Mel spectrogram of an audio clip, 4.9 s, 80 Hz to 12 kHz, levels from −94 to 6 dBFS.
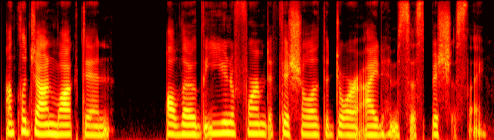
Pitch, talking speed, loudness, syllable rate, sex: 185 Hz, 170 wpm, -20 LUFS, 5.8 syllables/s, female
